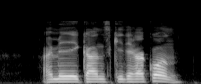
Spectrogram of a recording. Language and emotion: Russian, positive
